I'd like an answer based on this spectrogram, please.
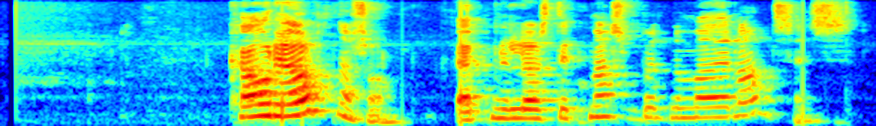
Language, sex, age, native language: Icelandic, female, 60-69, Icelandic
